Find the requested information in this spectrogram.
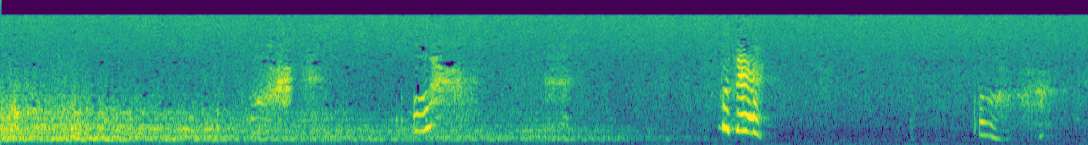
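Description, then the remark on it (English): A low rumble of thunder rolls in loud and slowly fades over several seconds, while a few sharp cat-like cries rise above it, the clearest one coming after the rumble dies down. “Thunder.”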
